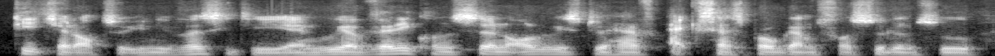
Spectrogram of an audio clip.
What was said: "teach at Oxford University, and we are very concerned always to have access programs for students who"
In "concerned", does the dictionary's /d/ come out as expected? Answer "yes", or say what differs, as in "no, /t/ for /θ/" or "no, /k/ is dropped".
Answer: no, /d/ is dropped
